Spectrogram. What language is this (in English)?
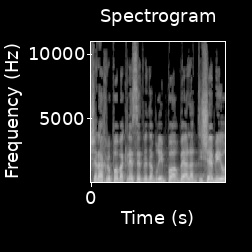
Hebrew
